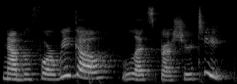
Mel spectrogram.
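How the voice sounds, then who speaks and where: A woman voicing a gentle, instructive mother tiger from a children's storybook, reassuring and sing-song. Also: on the high side, big pitch swings, a little slow.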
